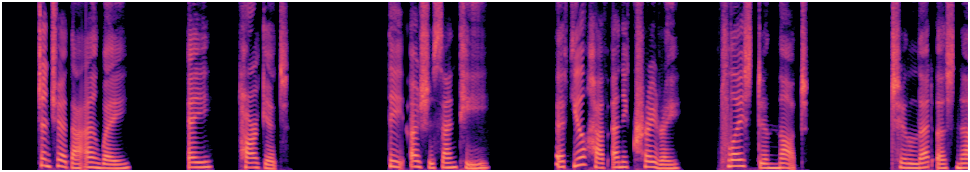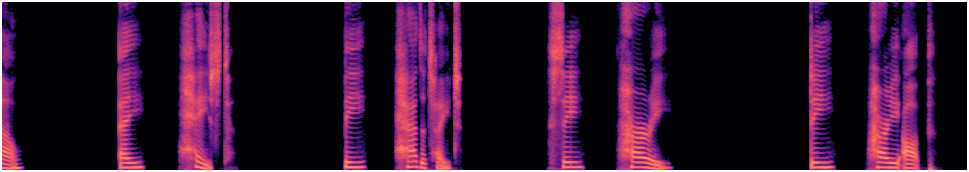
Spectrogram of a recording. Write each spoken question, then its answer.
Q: If you have any query, please do not to let us know.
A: 正确答案为 B. Hesitate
